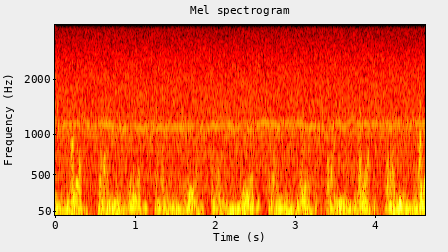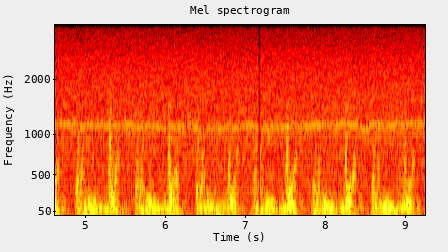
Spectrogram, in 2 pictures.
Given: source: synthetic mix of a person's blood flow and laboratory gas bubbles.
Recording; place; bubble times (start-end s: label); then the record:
Doppler ultrasound of blood flow; precordium
no bubbles
From the record:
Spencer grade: 0 (complete lack of bubble signals)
